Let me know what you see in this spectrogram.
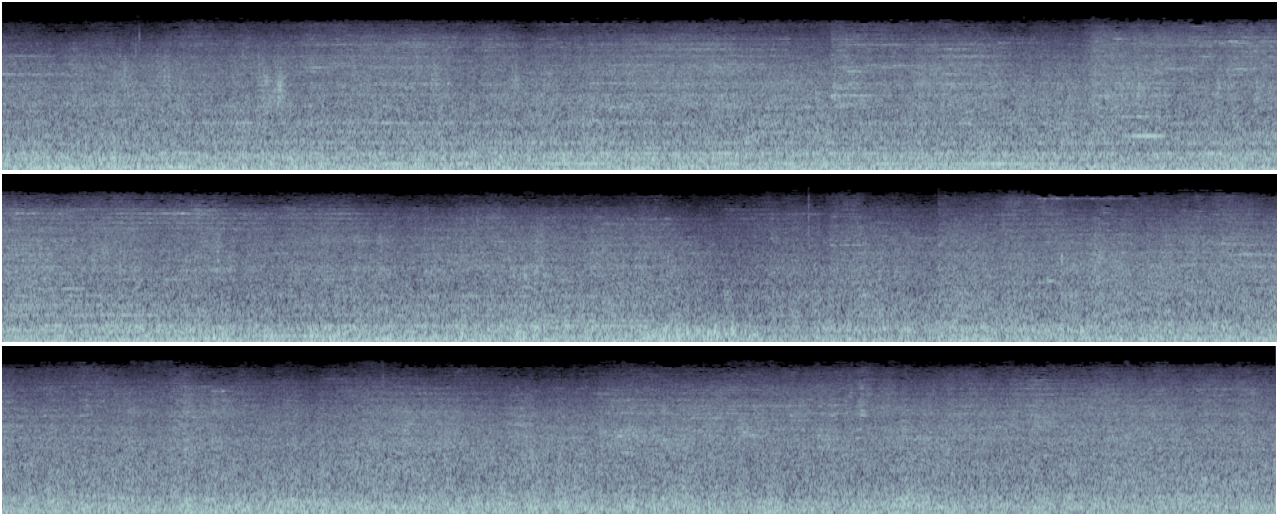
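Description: Loaded coal train rolling across a steel arch bridge: a steady rumble and clatter of hopper-car wheels on the rails. A mid-train diesel locomotive adds a faint steady hum that fades out about twelve seconds in.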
